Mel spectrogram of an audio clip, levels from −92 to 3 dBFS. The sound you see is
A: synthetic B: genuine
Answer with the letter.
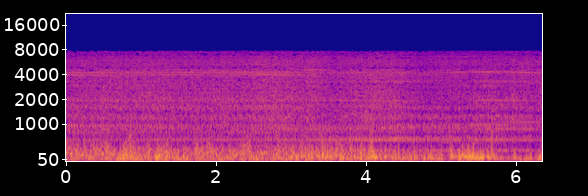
B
